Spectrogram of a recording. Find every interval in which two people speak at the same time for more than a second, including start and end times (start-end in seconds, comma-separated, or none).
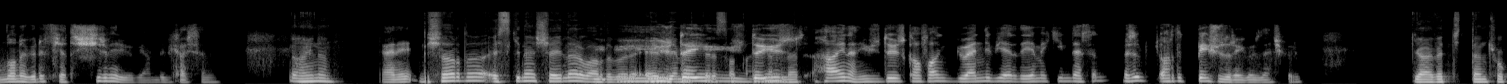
5.9-8.1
